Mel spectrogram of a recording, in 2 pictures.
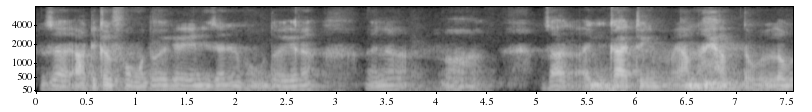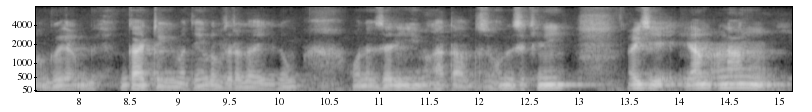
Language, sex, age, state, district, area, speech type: Manipuri, male, 30-45, Manipur, Thoubal, rural, spontaneous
